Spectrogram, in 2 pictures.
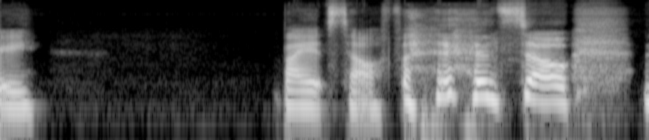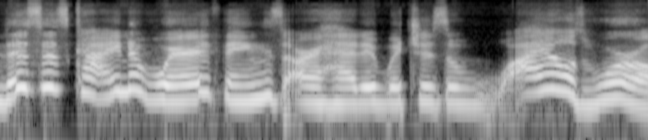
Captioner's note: laughs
